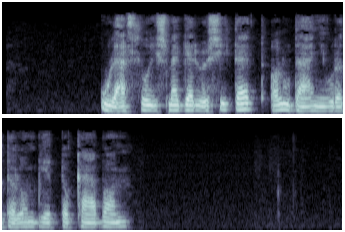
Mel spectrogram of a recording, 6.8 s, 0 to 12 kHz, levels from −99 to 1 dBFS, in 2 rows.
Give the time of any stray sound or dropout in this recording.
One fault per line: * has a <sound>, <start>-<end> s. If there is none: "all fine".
all fine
